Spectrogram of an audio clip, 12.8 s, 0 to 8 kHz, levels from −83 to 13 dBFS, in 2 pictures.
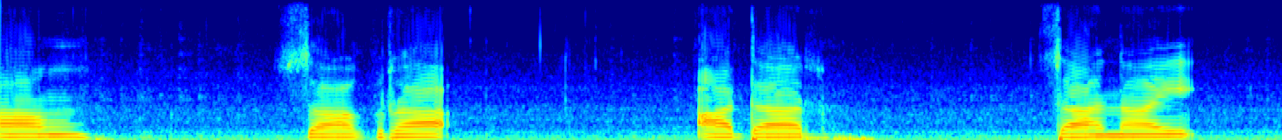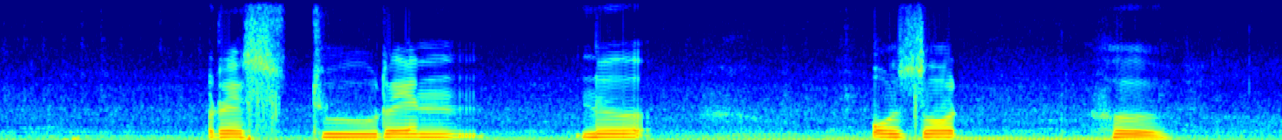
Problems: constant background noise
